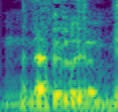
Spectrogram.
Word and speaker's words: Nephilim: I think that's how you say it. Nephilim? – Nephilim, yeah.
